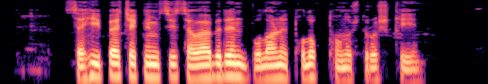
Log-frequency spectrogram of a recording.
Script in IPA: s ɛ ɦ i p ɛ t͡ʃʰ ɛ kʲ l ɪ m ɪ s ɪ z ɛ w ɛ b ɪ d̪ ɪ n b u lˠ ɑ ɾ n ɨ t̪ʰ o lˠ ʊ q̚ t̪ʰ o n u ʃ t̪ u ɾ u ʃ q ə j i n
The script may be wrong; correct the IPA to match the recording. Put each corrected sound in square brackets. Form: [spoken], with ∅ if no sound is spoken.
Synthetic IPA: s ɛ ɦ i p ɛ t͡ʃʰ ɛ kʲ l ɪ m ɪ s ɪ [s] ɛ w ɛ b ɪ d̪ ɪ n b u lˠ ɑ ɾ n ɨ t̪ʰ o lˠ ʊ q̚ t̪ʰ o n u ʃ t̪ u ɾ u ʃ [qʰ] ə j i n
